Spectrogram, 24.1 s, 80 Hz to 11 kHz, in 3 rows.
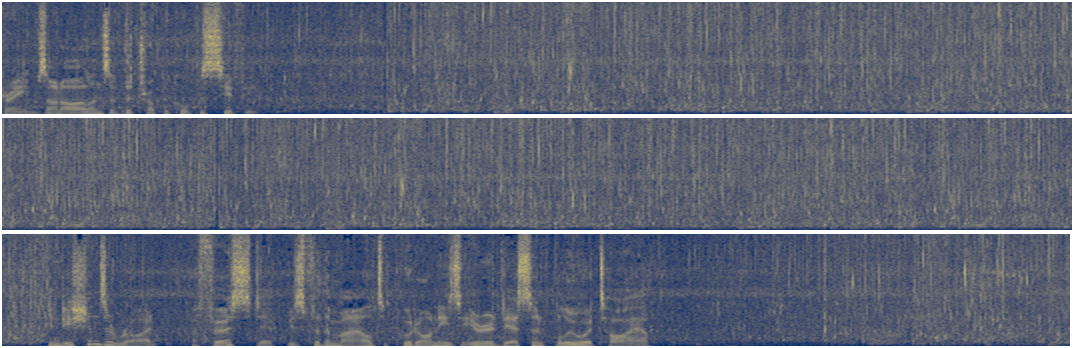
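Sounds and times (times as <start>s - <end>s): stream water running: 0.0s - 24.0s.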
